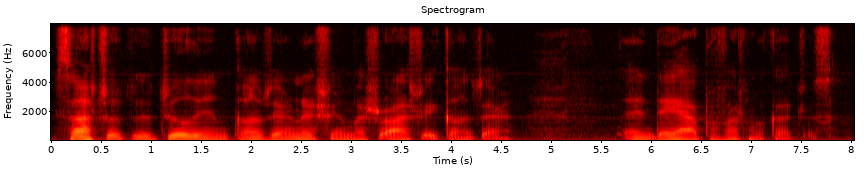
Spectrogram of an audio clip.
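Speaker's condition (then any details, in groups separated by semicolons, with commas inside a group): Ataxia; rare, progressive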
